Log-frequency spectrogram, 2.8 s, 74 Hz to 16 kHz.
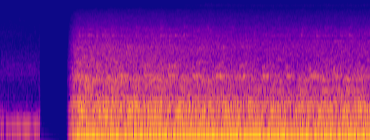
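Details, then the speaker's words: Ford Police Interceptor 312 V8 with twin four-barrel Holley carburetors (bowls on top), recorded from the rear: after a brief gap a deep, even burble settles at a steady idle with no misses or ticking. It is running sweetly. "Probably a little noisy back here, so you can hear how sweet she runs."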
